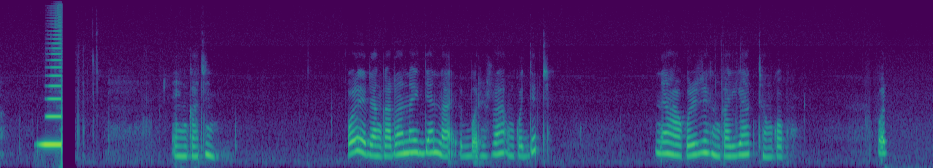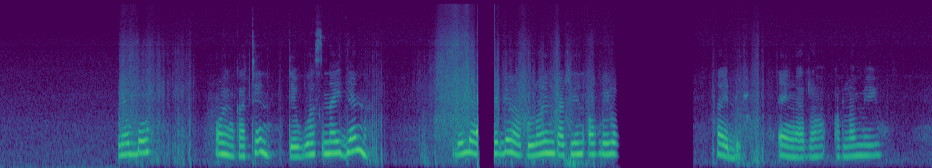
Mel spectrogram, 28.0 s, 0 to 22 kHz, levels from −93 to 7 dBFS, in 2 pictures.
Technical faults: unstable filter; long network dropout

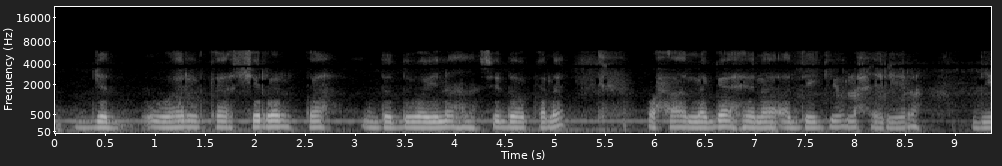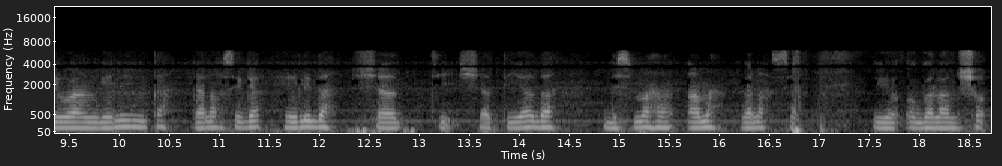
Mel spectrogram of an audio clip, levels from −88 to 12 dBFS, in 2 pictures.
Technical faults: MP2 compression

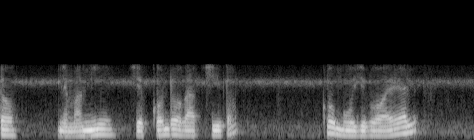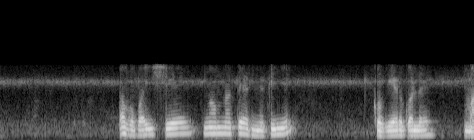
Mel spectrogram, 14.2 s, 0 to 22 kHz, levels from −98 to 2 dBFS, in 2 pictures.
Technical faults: AMR narrowband mobile codec

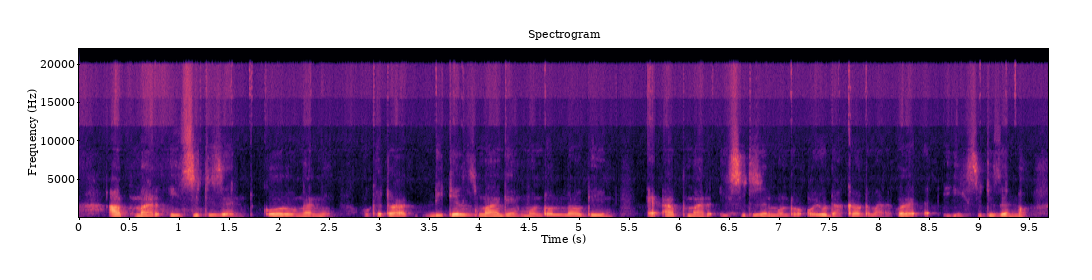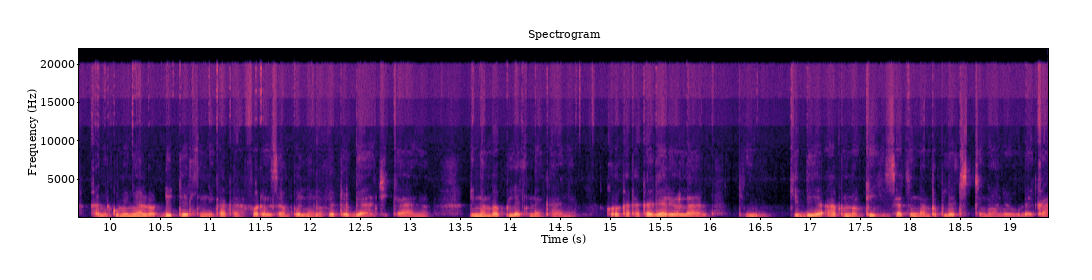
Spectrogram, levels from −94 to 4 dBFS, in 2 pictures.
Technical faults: Opus compression

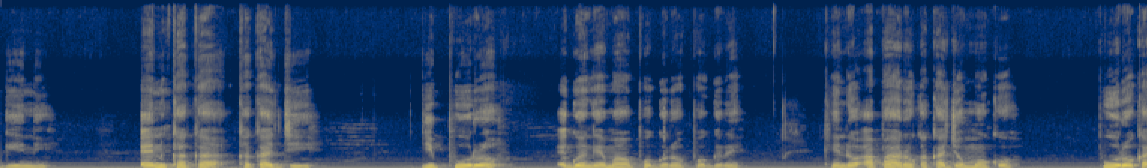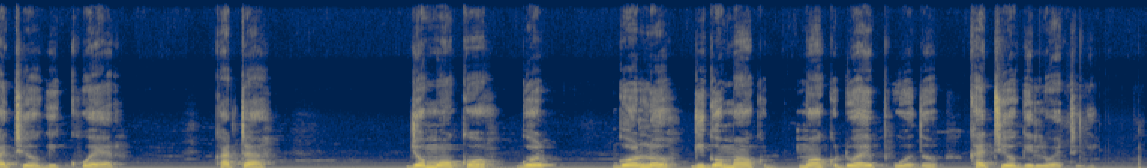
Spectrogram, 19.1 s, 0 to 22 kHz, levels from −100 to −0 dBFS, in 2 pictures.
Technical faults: mains hum

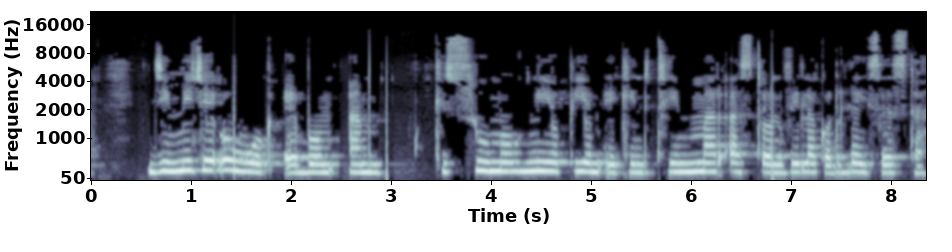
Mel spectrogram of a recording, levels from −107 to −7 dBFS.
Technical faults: loud pop

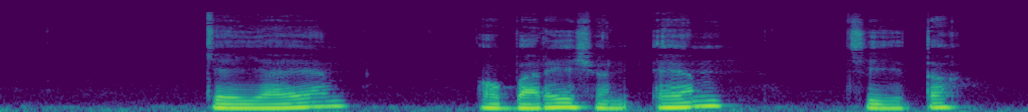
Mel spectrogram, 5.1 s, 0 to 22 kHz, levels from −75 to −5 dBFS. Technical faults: none

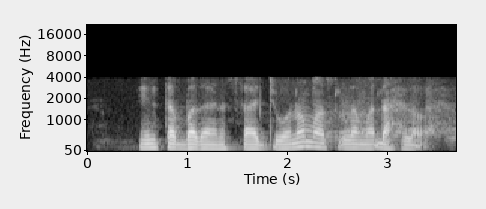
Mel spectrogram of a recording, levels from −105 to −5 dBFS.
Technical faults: feedback echo between two devices

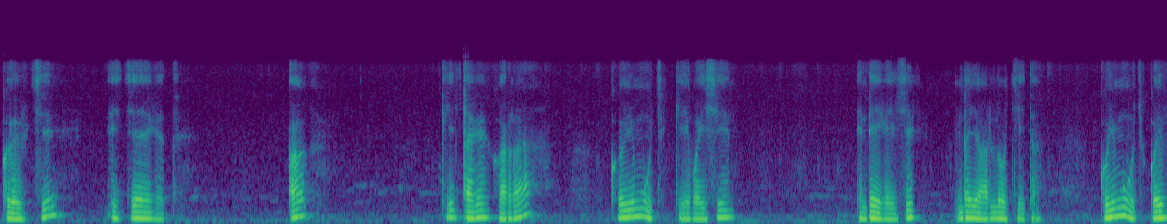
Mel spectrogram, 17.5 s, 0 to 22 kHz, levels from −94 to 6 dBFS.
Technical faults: time-stretched section; AMR rate drop

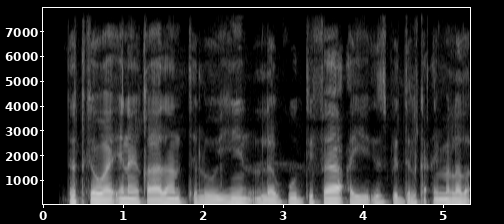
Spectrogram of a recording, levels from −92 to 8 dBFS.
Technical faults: none

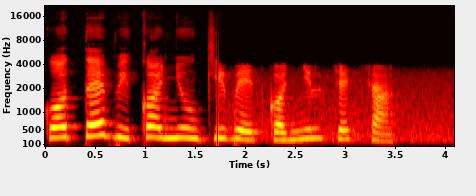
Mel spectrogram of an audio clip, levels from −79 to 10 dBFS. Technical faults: input switched to a poorer device

